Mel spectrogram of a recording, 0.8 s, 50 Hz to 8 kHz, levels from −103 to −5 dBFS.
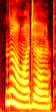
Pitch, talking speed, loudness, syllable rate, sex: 235 Hz, 215 wpm, -15 LUFS, 4.2 syllables/s, female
